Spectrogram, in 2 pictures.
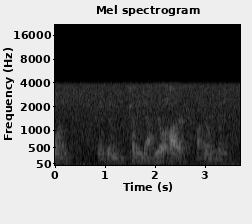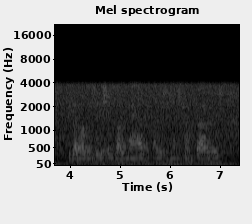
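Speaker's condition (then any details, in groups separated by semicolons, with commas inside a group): No condition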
